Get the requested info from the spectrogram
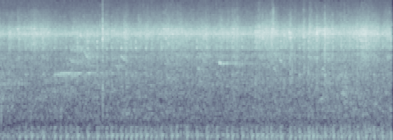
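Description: An engine running steadily with a fast, even low pulsing, like a motorbike idling.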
